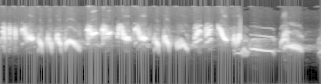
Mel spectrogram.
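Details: Garden warbler phrase of quick, rolling, liquid notes in even rapid succession, ending in a few lower slurred whistles.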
